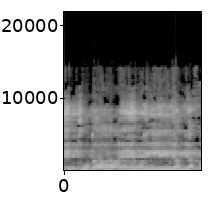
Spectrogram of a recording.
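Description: A man singing a naat, an Urdu devotional song, into a microphone, holding one long sustained note with a small step in pitch about half a second in.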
